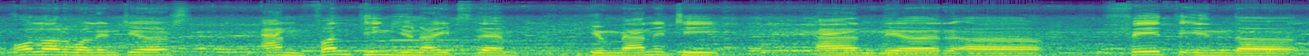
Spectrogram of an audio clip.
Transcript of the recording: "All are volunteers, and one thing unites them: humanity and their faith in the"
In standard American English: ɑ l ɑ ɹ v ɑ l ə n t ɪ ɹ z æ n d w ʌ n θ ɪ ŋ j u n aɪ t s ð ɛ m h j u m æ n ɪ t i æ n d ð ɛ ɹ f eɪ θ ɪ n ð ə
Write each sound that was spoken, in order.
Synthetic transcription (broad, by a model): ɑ l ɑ ɹ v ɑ l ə n t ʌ ɹ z æ n d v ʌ n t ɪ ŋ j u n aɪ t s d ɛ m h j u m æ n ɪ t i æ n d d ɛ ɹ f eɪ t ɪ n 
